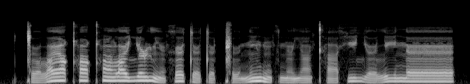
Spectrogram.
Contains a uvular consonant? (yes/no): yes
